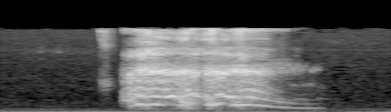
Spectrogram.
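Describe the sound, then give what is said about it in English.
One loud, rasping throat clearing lasts about a second, with a gravelly voiced growl that drops slightly in pitch before cutting off into silence. “Yep, that's the intro right there, the throat clearing.”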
